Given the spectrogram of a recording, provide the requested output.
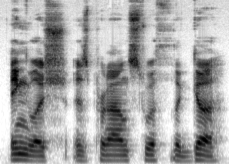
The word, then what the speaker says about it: Englisch: The English word, English, is pronounced with the g, but the German word English is pronounced with just the ng.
